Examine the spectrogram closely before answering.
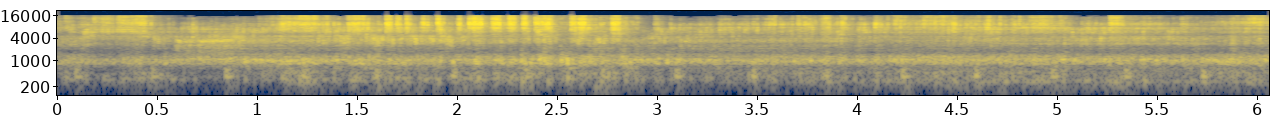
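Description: Steam wand of a KitchenAid KES6404 semi-automatic espresso machine hissing into milk in a stainless steel pitcher as it steams and froths the milk. A steady hiss runs under a rapid crackle of small pops.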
